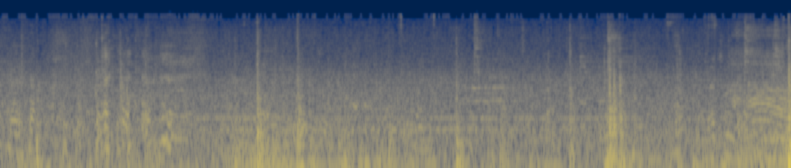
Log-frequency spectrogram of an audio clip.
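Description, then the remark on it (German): Several sharp metallic knocks spaced irregularly over a steady rumbling background, struck against a metal rod lowered into water to send acoustic signals through the water, picked up with a hydrophone, with faint muffled voices underneath. “da klopft er auf irgendwas. Ja, da wurde eine Metallstange ins Wasser gelassen und über die werden akustische Signale ins Wasser gesendet.”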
